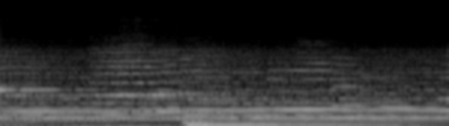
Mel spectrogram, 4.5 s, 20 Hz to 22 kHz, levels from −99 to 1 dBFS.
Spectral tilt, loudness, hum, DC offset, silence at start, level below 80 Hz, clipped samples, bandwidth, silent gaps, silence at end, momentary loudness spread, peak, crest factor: -8.5 dB/octave; -45 LUFS; none; under 0.1%; 0 s; -48 dBFS; under 0.1%; 6.4 kHz; none; 0 s; 6 LU; -28 dBFS; 14 dB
